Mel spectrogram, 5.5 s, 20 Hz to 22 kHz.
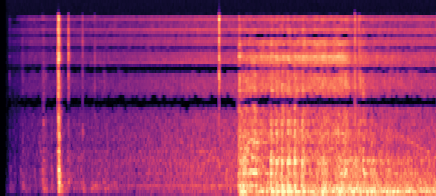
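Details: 1998 Lexus LS400 that bogged down and died on the highway, four days later; battery terminals cleaned, fuses and relay checked fine; starter turns the engine at a steady, even rhythm but it never fires. Crank no start, cause not yet found.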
